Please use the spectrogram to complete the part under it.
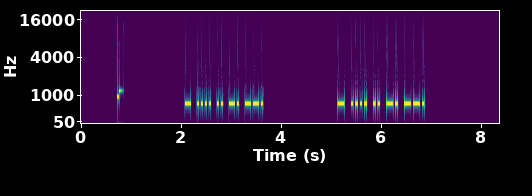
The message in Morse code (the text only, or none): THING THING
